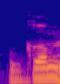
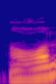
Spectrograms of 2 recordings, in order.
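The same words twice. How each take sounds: First: गुम as gum, clean g; correct hard G. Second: गुम as ghum, throaty start; wrong nukta sound. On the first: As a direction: say गुम with a stopped g. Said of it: "गुम है". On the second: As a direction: say गुम with a fricative gh. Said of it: "गुम नहीं है". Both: Shown as a demonstration.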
